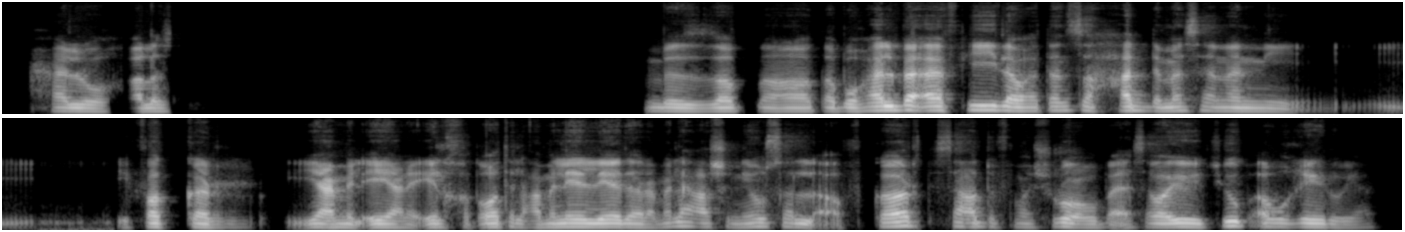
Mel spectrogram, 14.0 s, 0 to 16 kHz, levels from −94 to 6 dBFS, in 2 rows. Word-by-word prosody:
حلو 110 -2 -3
خالص. 105 +1 -6 2.4
بالضبط 110 -1 -2
آه، 105 0 -3
طب 110 +1 -7
وهل 130 +4 +6
بقى 130 0 +8
في 145 +3 +2
لو 125 -4 +4
هتنصح 130 +2 -5
حد 130 -2 +1
مثلًا 115 -2 -3
ي 95 -3 -11 0.3
ي 250 0 -22 0.4
يفكر 115 -3 -1 0.3
يعمل 110 -1 +1
إيه، 110 - +2
يعني 105 -2 -2
إيه 110 - -3
الخطوات 115 +2 -2
العمليّة 115 +1 +1
اللي 120 0 +6
يقدر 115 -1 +4
يعملها 120 +7 -5
عشان 120 -2 -6
يوصل 120 -1 -4
لأفكار 135 +5 +2
تساعده 125 -4 -6
في 115 - -20
مشروعه 110 -1 -3
بقى، 100 - -8
سواء 115 +1 +3
YouTube 145 +6 0
أو 120 -1 -3
غيره 115 -3 -1
يعني؟ 100 +2 -19
115 Hz, 155 wpm, -22 LUFS, 110-125 Hz, 2.4 s, بقى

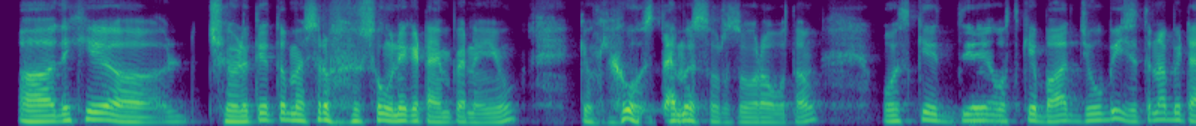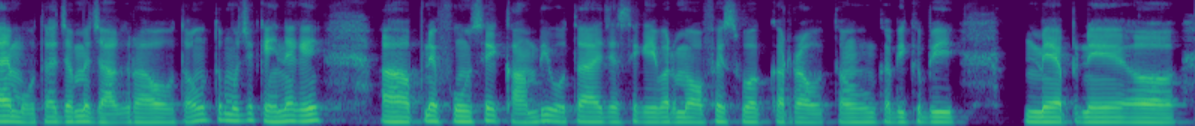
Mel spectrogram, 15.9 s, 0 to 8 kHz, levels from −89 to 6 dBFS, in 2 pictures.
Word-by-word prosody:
अ, 125 0 +7
देखिए 165 +5 +4
अ, 115 -4 +3 0.3
छेड़ते 125 +4 +4
तो 170 - +2
मैं 150 -1 +4
सिर्फ़ 135 -5 +2
सोने 145 -2 +5
के 140 - +6
टाइम 115 -1 +3
पे 115 - 0
नहीं 105 +1 -2
हूँ, 160 +9 -2 0.4
क्योंकि - - -3
उस - - +3
टाइम 145 0 +5
मैं 155 - +6
सुर 120 -3 -1
सो 110 0 -3
रहा 110 -1 +1
होता 105 0 -5
हूँ। - - -2 0.5
उसके 135 +4 0 0.2
दे 150 0 +3
उसके 135 +2 -1
बाद 135 +1 +2
जो 150 +1 +1
भी, 185 +4 0
जितना 155 +5 -1
भी 165 0 -1
टाइम 125 -2 +3
होता 105 +2 -7
है, 115 - -2
जब 120 +1 -3
मैं 125 0 -1
जाग 105 0 -3
रहा 110 -1 -4
होता 105 0 -4
हूँ 150 - -3
तो 160 - -8
मुझे 150 +1 -4
कहीं 125 -6 -1
न 135 +1 0
कहीं 145 +3 +1 0.4
अ, - - +1
अपने 130 +3 -1
फ़ोन 125 0 -3
से 145 - 0
काम 110 -4 -4
भी 140 - -3
होता 120 -2 -2
है, 115 -1 0
जैसे 115 +1 -7
कई 115 -1 -1
बार 115 0 -3
मैं 110 -1 -1
ऑफ़िस 115 +3 -5
वर्क 115 -1 -4
कर 110 - -4
रहा 110 -2 -2
होता 105 +1 -7
हूँ, 110 +1 -5
कभी-कभी 115 +1 -4 0.5
मैं 115 -1 +2
अपने 110 0 -1
अ 105 -1 -1
120 Hz, 250 wpm, -22 LUFS, 110-140 Hz, 0.5 s, अ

